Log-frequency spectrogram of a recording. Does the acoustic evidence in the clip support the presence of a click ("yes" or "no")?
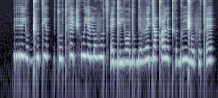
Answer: yes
